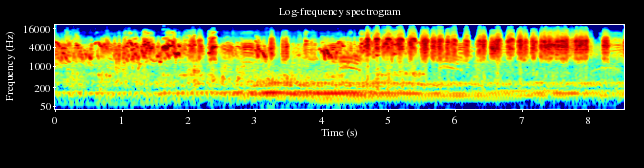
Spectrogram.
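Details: A group of budgerigars keeps up busy chirping and scratchy warbling, with sharp repeated clicks and squawks toward the end over a steady low hum.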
